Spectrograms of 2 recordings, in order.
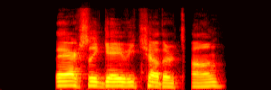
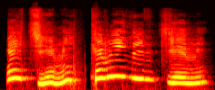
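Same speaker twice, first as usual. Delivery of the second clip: much higher, sing-song call to his little son; cooing dad voice. Retold or imitated. Dad calling his little boy over in a high cooing voice. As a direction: coax the kid over in a sugary falsetto. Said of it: "but he goes".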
